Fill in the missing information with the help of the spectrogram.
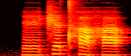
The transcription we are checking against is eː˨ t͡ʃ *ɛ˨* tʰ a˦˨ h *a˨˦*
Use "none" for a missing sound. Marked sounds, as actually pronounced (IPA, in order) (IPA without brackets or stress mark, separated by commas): ɛ˦, a˦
